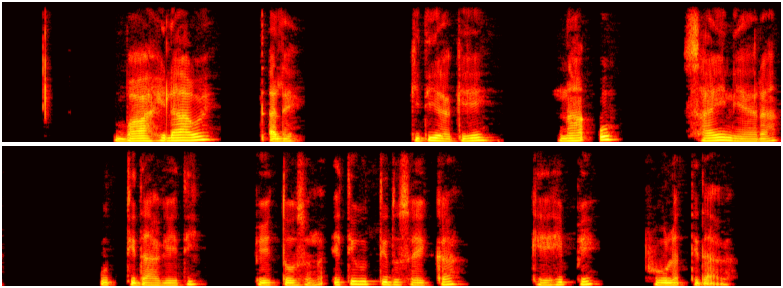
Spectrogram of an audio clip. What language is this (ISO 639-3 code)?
wal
